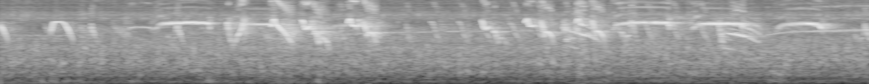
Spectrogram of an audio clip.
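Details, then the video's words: Wild bar-winged prinia singing hard: rapid high chips mixed with thin, level whistled notes, in several close bursts over light background hiss. "CIBLEK GACOR"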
